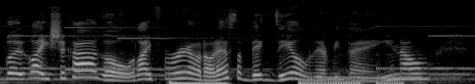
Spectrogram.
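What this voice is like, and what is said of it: Speaker's own accent comes through. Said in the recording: “My accent coming out now, y'all.”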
